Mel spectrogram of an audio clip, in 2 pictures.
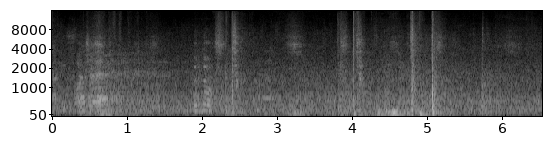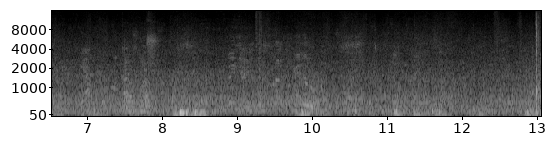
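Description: Punches thud against a boxer's body and gloves.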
